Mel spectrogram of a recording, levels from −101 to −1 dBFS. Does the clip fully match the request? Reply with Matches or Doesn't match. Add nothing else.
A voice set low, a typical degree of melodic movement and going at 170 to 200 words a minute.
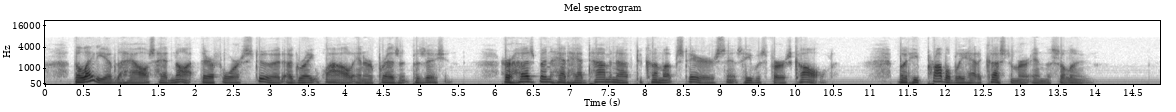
Doesn't match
